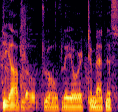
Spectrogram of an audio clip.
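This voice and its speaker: A man speaks at a fairly slow pace in a put-on character voice, his pitch very deep and low. Clear background noise runs under him. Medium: video game. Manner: direct, terse.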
